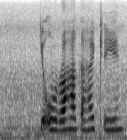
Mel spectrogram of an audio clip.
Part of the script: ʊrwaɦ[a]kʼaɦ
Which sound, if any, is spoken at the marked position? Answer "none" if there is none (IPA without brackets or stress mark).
a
